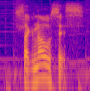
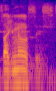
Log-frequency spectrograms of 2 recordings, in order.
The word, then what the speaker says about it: Psygnosis: Psygnosis. – Jag har alltid sagt Psygnosis. – Okej. – Okay. Men jag har hört britter och amerikaner säga, ja, men som du sa, Psygnosis. – Psygnosis.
